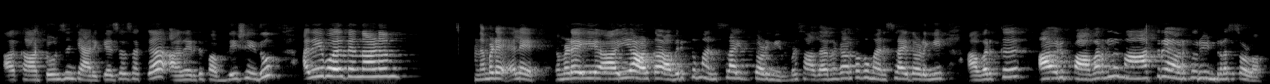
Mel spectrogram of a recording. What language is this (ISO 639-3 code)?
mal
